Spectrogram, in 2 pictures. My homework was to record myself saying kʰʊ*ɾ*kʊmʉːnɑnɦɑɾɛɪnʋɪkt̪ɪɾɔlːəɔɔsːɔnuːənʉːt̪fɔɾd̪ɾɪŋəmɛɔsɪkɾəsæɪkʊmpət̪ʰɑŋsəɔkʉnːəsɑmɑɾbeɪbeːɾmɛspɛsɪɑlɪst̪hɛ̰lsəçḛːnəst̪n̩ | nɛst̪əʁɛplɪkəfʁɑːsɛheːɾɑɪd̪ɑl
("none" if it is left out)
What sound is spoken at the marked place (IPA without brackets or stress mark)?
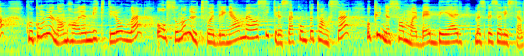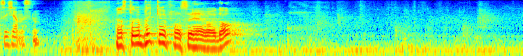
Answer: ɾ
